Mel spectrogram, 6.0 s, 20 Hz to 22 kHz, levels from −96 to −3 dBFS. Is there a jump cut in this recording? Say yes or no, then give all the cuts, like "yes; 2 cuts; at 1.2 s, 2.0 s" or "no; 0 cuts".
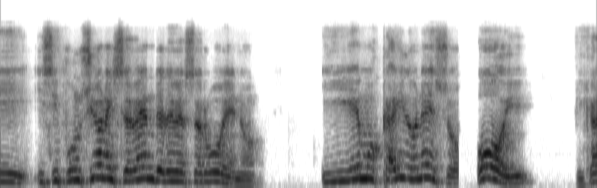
yes; 1 cut; at 4.6 s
